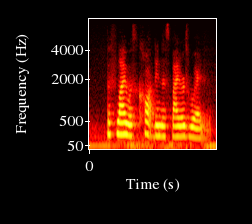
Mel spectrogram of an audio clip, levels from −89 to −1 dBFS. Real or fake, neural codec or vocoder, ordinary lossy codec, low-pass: fake; codec, 16 kHz in and 24 kHz out, 0.9 kbps, LongCat-Audio-Codec, fine tuned four codebook decoder; none; 7.2 kHz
